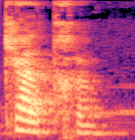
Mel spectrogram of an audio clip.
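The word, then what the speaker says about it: quatre: Sona doğru bir nefes verdiğimiz için böyle ı ile ı arası bir ses çıkıyor. Cat bu şekilde.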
